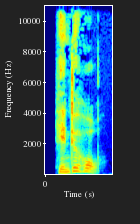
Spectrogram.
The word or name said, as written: hentehår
